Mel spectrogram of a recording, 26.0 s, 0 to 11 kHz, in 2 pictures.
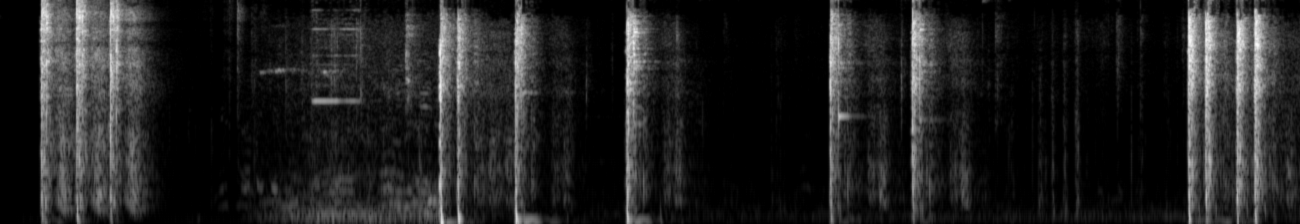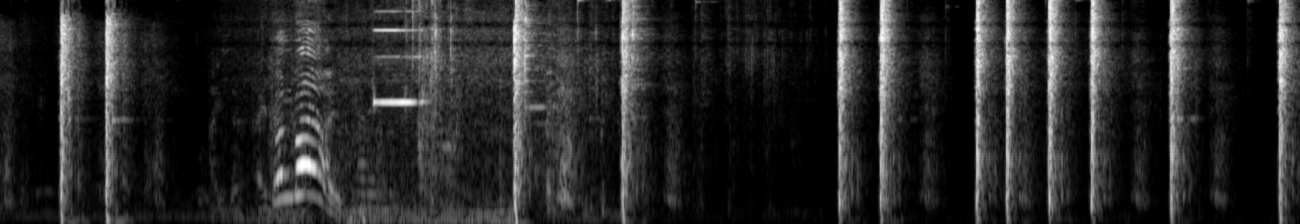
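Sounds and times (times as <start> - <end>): pistol shots: 0.4 - 1.6, 4.4 - 7.0, 8.3 - 9.8, 11.9 - 14.7, 18.1 - 19.9, 21.4 - 26.0.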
